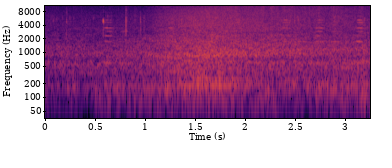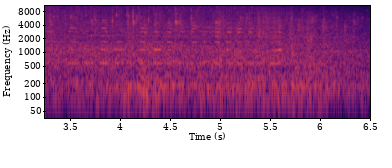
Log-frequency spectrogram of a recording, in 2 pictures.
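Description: A large dump truck rumbles past up close.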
